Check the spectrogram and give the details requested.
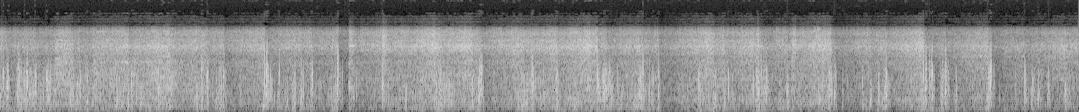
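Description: Passenger train running along the track, heard from an open carriage window: steady wind buffeting the microphone over the rumble and irregular clatter of wheels on the rails.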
